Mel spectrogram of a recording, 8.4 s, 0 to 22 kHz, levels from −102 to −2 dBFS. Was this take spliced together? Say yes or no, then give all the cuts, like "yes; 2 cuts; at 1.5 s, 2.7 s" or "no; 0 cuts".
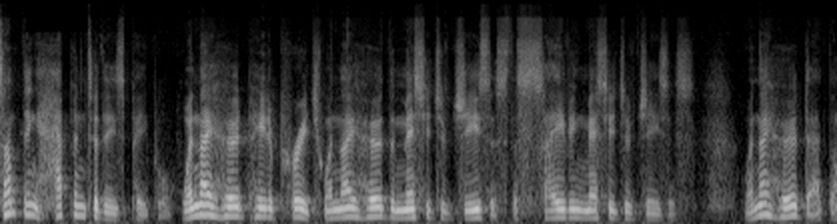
yes; 1 cut; at 1.8 s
